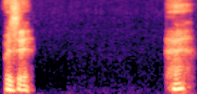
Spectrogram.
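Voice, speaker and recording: A male teacher gives an online exam-prep lesson, joking and animated and often checking in with his listeners. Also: takes it slowly, dry recording, studio quality.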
